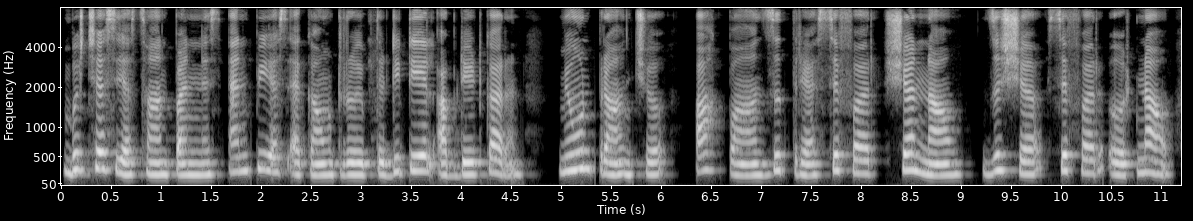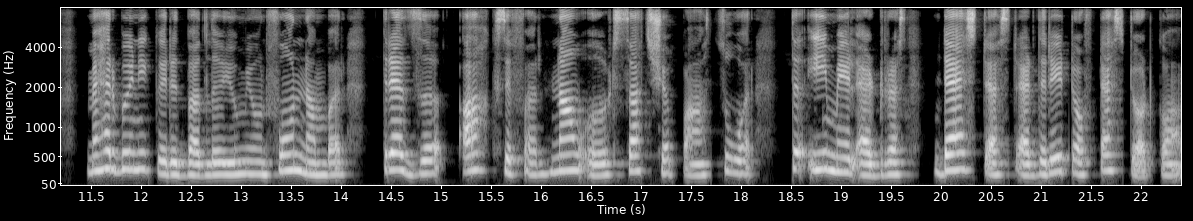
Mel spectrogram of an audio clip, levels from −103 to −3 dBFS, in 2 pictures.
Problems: none marked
